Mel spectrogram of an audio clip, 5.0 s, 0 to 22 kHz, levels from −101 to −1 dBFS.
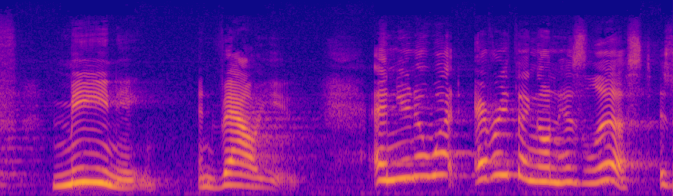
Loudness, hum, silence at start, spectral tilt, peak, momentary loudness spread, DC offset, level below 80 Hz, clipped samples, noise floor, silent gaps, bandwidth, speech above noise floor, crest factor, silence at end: -29 LUFS; none; 0 s; -4 dB/octave; -12 dBFS; 13 LU; under 0.1%; -74 dBFS; under 0.1%; -56 dBFS; none; 12.5 kHz; 27 dB; 20 dB; 0 s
